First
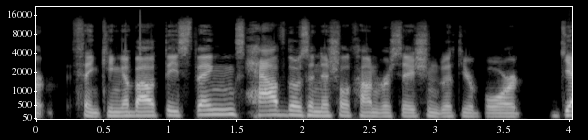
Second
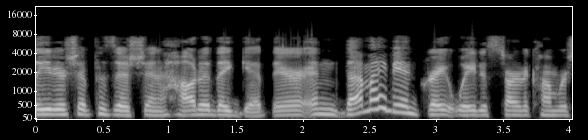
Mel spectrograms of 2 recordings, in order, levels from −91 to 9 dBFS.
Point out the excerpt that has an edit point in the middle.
first; 1 cut; at 1.5 s

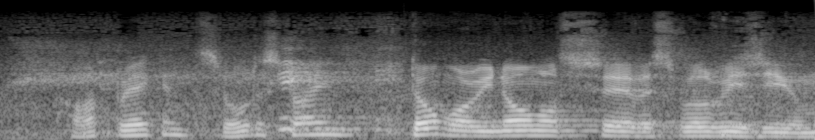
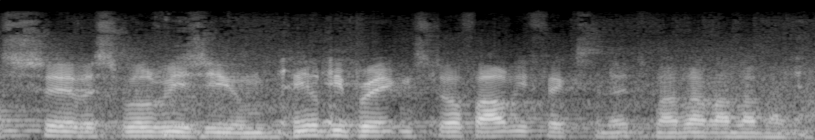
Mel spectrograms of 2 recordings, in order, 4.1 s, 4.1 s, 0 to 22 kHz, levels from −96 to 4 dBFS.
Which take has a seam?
first; 1 cut; at 1.9 s

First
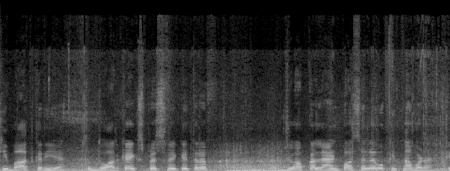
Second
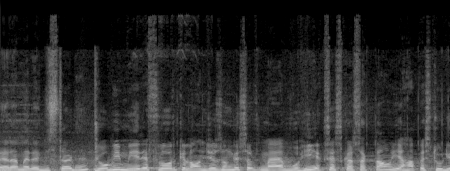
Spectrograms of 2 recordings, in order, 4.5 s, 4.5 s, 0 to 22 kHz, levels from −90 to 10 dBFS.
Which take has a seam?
second; 1 cut; at 0.9 s

